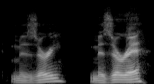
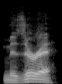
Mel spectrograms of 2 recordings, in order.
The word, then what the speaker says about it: Missouri: City, Missouri, I guess, as some people pronounce it. I don't think anyone actually pronounces it that way. But when I went to when in journalism school and Associated Press style guide, that's how they guided us, how they instructed us to pronounce it, Missouri. No one ever says that though.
